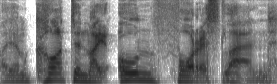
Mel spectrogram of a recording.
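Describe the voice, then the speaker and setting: A man uses a put-on character voice at a fairly high pitch with lively intonation. He talks at a fairly slow pace in a dry, close sound with no echo. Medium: audio drama.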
